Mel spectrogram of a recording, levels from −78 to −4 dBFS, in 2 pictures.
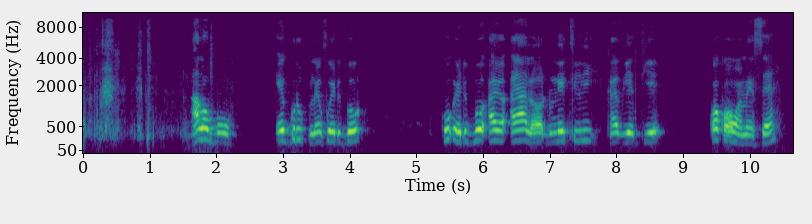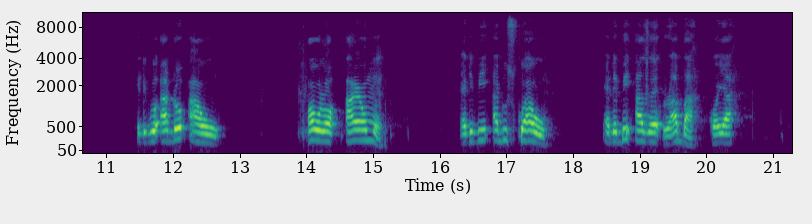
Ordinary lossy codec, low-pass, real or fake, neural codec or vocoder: Opus, 24 kbps; 9.9 kHz; fake; codec, 24 kHz, 3.1 kbps, DualCodec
